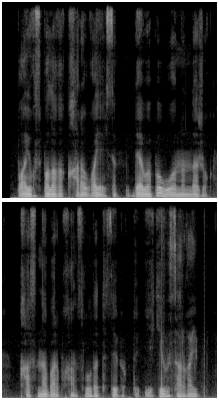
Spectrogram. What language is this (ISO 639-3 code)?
kaz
